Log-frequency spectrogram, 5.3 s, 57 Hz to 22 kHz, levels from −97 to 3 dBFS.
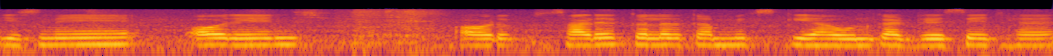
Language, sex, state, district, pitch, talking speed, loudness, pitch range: Hindi, female, Bihar, Patna, 190 Hz, 125 wpm, -17 LUFS, 185-195 Hz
